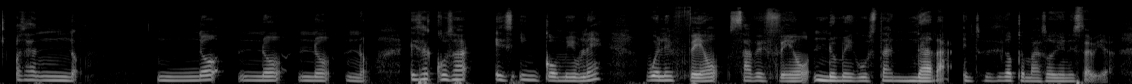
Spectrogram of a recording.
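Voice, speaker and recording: A woman speaks very slowly in a fairly low pitch with a dark, mellow tone and fairly even intonation, in a dry, close sound with no echo. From Mexico, Tijuana, Baja California. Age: 20s. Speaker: podcaster. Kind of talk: casual monologue. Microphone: new microphone.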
